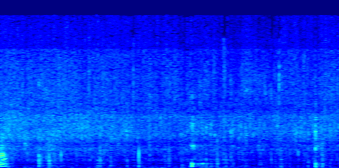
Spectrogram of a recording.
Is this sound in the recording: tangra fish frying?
yes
